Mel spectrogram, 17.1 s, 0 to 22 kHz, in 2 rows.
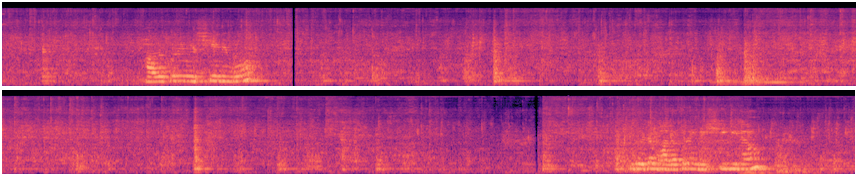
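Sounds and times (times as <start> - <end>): spice paste sizzling in a pan: 0.0 - 17.0
wooden spatula scraping a pan: 0.0 - 17.0.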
